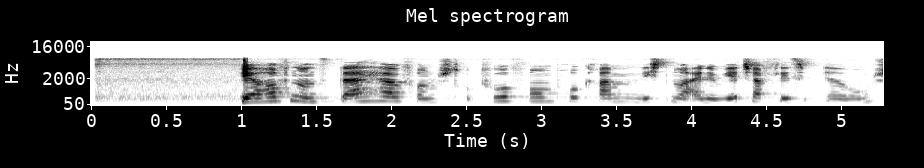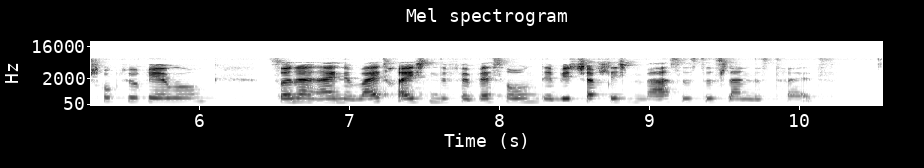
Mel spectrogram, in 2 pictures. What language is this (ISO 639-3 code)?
deu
